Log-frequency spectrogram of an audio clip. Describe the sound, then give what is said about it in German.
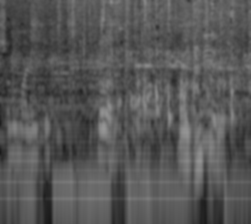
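Juice, vodka and wine are poured into glasses, the gurgling pitch rising as each fills, with people talking in the background throughout. “Lilia gießt Getränke ein. Saft für Vasilisa, Wodka für ihren Mann, Wein für die Frauen.”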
